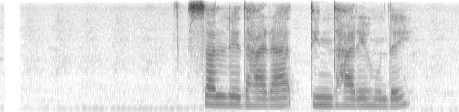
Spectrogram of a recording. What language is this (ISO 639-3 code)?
nep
